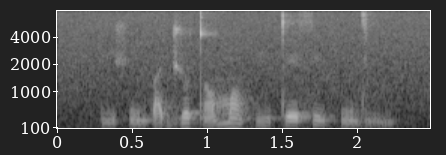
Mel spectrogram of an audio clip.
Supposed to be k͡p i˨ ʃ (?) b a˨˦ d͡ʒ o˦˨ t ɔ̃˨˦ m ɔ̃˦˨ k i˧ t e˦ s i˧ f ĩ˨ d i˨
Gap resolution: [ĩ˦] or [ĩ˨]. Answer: ĩ˨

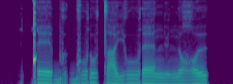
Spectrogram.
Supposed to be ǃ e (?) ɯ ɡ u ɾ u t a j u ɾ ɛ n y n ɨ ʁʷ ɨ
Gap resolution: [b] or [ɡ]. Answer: b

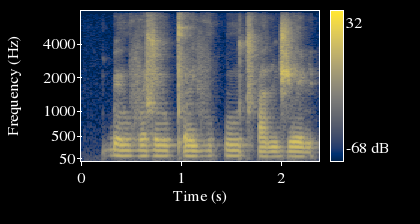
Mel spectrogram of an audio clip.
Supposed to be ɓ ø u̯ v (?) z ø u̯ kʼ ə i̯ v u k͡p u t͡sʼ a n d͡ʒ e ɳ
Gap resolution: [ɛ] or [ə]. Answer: ə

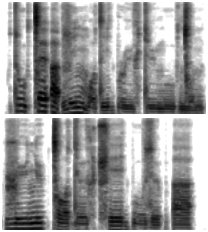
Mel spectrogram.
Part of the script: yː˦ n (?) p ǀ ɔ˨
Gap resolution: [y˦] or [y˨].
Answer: y˦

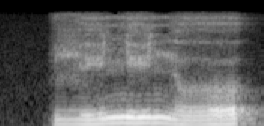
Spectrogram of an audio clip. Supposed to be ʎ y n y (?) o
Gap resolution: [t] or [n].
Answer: n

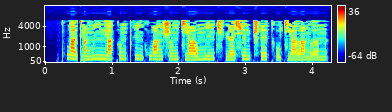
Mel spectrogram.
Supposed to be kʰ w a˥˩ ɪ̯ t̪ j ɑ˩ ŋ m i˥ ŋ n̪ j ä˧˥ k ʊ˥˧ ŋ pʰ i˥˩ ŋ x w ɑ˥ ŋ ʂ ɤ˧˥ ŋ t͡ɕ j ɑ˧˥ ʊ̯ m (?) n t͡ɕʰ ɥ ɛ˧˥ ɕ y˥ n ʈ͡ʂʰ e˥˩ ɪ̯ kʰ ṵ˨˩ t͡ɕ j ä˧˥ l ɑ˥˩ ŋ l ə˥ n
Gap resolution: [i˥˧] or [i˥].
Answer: i˥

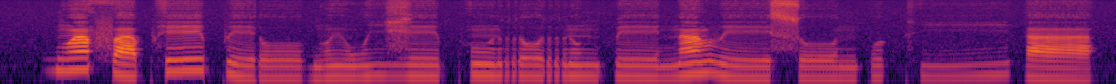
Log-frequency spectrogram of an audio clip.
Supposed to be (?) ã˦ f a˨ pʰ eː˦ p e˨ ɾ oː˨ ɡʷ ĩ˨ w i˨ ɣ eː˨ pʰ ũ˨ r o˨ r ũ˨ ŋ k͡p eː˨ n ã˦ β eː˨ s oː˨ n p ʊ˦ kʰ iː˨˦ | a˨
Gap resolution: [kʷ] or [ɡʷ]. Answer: ɡʷ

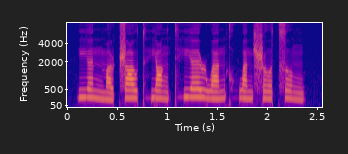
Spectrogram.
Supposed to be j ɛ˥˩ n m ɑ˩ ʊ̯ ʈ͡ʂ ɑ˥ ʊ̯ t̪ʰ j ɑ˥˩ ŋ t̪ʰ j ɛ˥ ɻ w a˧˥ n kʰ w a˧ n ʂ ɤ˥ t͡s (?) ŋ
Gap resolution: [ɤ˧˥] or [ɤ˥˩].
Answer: ɤ˥˩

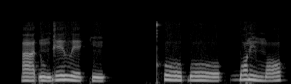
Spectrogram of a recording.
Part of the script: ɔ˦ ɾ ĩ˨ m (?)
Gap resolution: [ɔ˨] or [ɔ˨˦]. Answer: ɔ˨˦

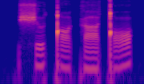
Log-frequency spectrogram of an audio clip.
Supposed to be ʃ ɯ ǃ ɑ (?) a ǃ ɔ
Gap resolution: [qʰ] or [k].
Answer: k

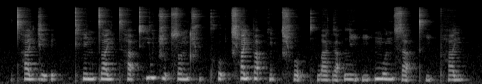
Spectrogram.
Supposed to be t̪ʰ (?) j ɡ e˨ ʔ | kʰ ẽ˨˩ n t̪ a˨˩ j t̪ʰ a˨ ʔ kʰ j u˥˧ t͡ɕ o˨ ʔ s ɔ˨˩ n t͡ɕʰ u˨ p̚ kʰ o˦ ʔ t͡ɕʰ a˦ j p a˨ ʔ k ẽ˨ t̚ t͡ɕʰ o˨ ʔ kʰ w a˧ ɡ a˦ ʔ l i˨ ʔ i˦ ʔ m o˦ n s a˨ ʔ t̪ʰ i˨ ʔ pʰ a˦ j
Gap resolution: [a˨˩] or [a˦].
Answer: a˨˩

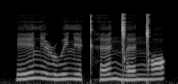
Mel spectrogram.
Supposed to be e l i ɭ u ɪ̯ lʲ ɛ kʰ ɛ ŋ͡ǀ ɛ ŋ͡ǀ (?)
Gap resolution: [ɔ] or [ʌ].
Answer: ɔ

